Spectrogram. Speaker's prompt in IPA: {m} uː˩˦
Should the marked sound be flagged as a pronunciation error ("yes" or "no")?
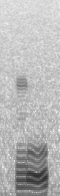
no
